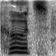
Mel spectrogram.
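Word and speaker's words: Coutts: And there was a video that came out of, I think it's pronounced Coots, where the Canadian truckers and the police are actually embracing each other. And they're saying, we may be leaving Coots, but we're not leaving our fight.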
